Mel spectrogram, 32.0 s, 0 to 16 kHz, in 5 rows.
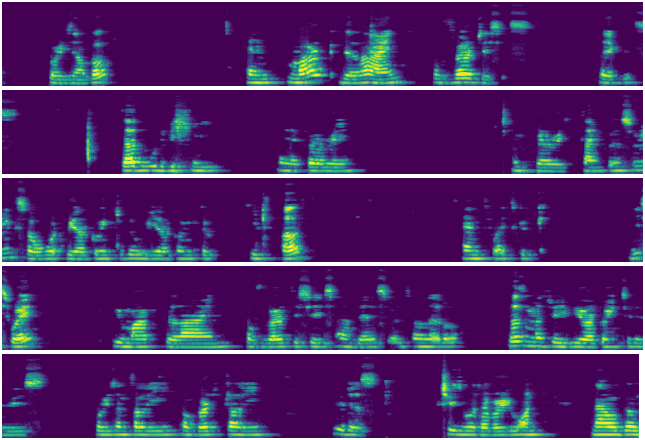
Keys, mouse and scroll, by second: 11.6 middle click.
